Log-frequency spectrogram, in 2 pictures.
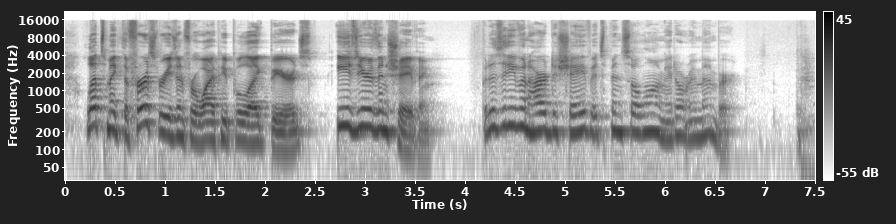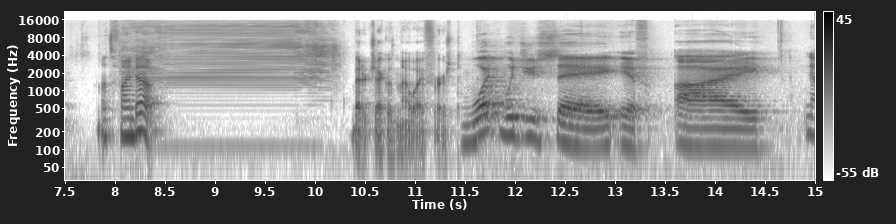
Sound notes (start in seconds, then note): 8.0 clippers buzzing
